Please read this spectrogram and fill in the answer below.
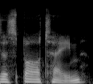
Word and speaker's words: aspartame: the first point is what is a spart tame and I've given the game away in terms of the pronunciation there haven't I it is a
